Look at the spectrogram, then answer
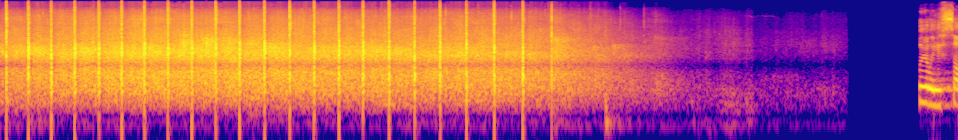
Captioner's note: applause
